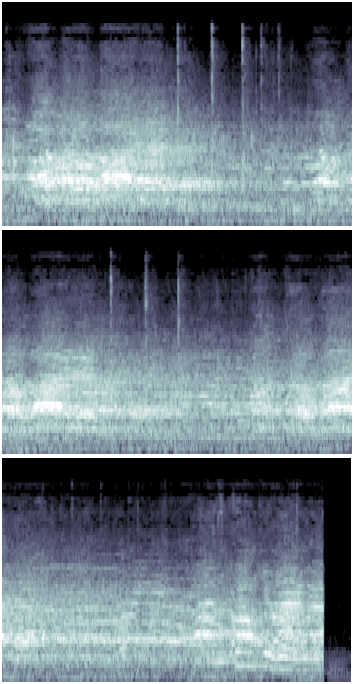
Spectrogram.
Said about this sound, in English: Trump is cheering it on. And then they start screaming, fuck Joe Biden, and you can see them screaming, fuck Joe Biden. You could see their mouths saying, fuck Joe Biden.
